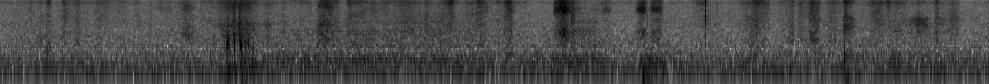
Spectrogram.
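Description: Faint scratchy rustling of embroidery floss and a needle being pulled through a knitted doll's head, a few short pulls and a small click.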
